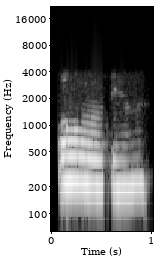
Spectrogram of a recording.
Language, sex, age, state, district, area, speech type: Assamese, female, 18-30, Assam, Charaideo, rural, conversation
